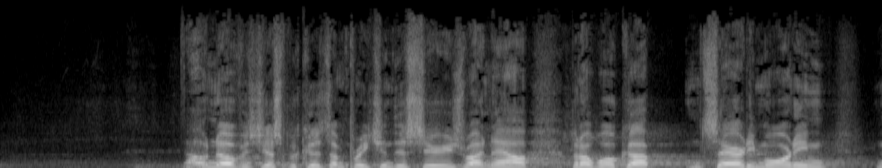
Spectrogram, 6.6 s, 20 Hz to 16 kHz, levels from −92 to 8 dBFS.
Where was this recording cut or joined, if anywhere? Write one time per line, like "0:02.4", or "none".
none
